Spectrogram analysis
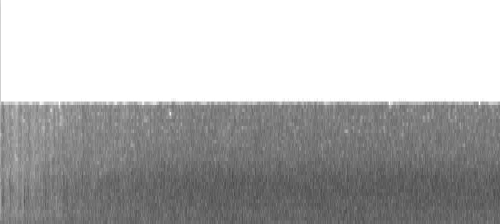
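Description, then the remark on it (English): A crowd at a speech bursts into applause that swells over the first second, then holds as a dense, steady wash of clapping for several seconds with no voices. “That seems to be a big applause line.”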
